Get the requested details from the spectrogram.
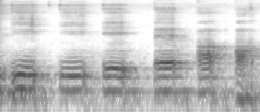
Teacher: इसमें गोल मुंह नहीं बनता। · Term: अ गोलाकार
